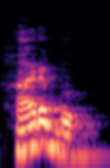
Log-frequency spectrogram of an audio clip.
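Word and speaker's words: herb: इसी तरह ये ह है, तो ह लिख लेंगे, और ई को हम अ प्रोनाउंस करेंगे, और ये आधा र ऊपर लगा दिया और ये ब लिख दिया, तो ये क्या हो गया हर्ब।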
